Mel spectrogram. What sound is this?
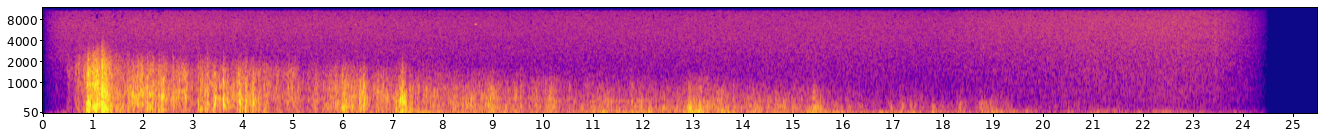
Thunder Clap
thunder, thunder-clap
